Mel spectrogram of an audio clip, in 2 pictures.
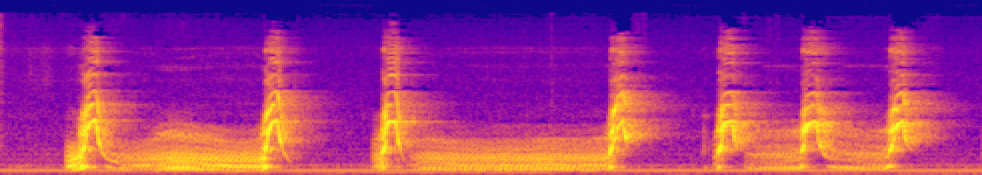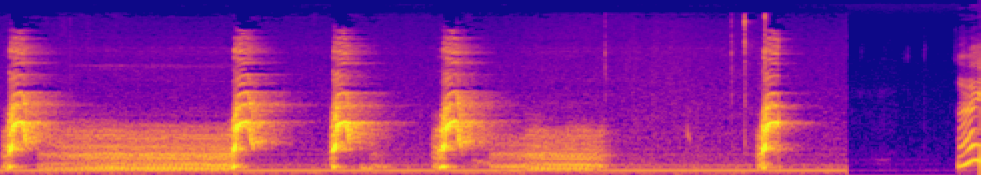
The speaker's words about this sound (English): I don't know if I've ever heard a dachshund bark before. So let's hear what that one sounds like.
